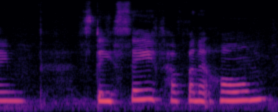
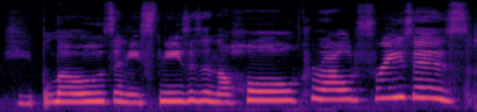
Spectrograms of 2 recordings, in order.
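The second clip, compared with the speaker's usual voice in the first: put-on reading a picture book to children; gentle read-aloud for a class; story reading; 3 semitones higher, 5 dB louder, much slower than usual. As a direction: read it like storytime for little kids.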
